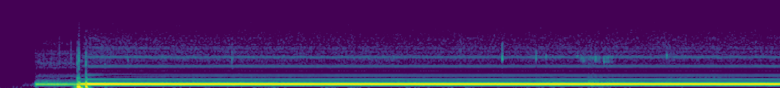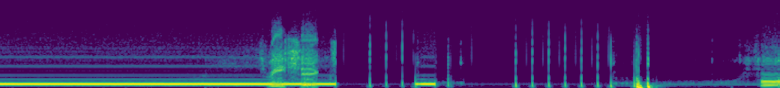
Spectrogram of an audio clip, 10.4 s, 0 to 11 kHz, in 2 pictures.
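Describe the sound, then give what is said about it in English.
A telephone exchange supervision test tone sounds after dialing 99: a steady, continuous, buzzy tone holds for several seconds, then breaks off into a rapid burst of clicks and short tone fragments. “dialing 99 to get the supervision test.”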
